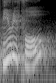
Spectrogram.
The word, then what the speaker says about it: beautiful: and loudly for example the word beautiful would be loud soft and soft as you've seen it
